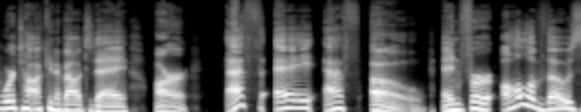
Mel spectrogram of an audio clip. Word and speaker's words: FAFO: So, the topics that we're talking about today are F A FO. And for all of those that don't know what F AFO is, it's F around and find out. Is it ever just pronounced like fafo?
